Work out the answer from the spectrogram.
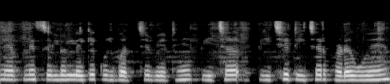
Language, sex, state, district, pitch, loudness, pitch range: Hindi, female, Maharashtra, Chandrapur, 215 Hz, -15 LUFS, 205-220 Hz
